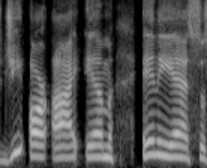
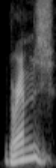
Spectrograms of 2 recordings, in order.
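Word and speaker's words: Grimes: your last name it's g r i m so someone's going grimness Grims Grim you got it the first time if you add s you will pronounce it correctly yeah so think of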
